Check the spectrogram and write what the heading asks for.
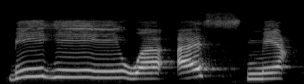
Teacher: Hi kita akan baca panjang sebanyak 2 harakat.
